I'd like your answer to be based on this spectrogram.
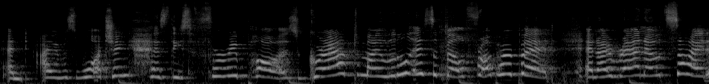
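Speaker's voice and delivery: high, distraught mother's testimony; acted near-crying, pitch climbing high; hysterical, tearful. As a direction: build from shaken recall to frantic accusation. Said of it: "like, crying".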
